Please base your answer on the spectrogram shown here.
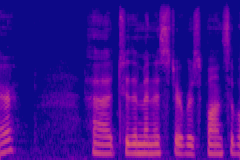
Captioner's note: speaking French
